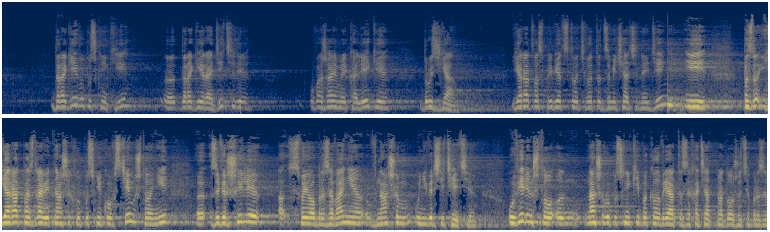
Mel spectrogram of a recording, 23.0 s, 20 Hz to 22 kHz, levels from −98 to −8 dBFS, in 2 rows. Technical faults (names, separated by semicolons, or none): sudden gain jump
